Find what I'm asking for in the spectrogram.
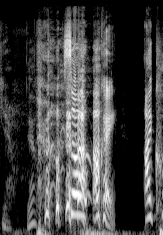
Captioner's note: laughs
